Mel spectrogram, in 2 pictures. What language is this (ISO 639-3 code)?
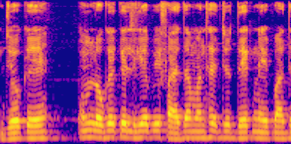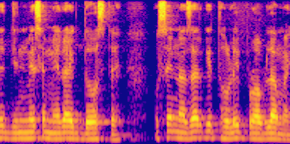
urd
